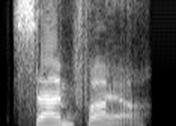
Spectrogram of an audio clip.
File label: "samphire", Indian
